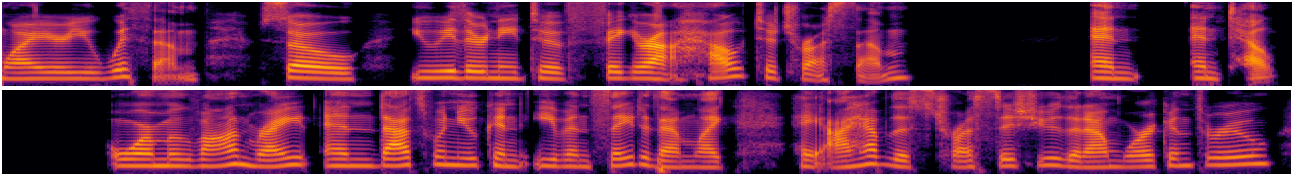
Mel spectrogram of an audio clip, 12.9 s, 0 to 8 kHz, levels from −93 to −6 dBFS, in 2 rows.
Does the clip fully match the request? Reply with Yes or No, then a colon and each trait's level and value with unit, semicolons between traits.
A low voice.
No: high, 190 Hz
